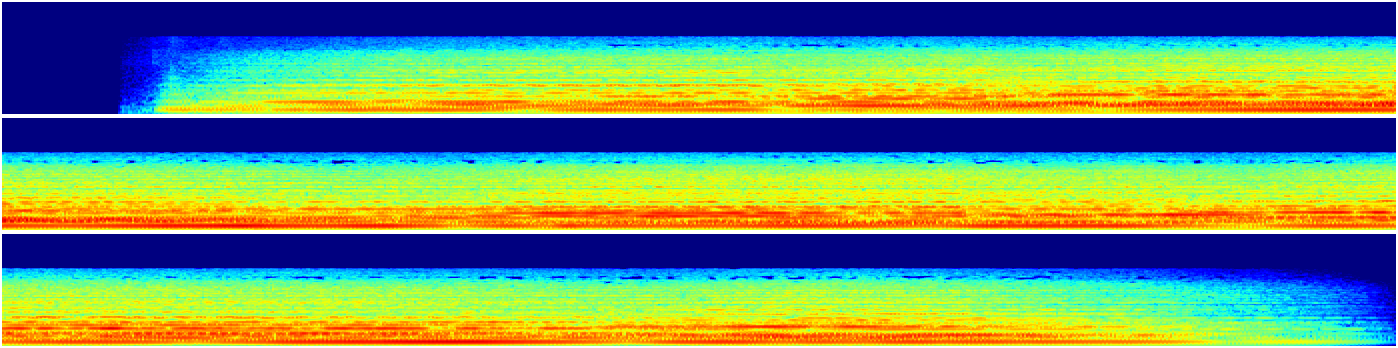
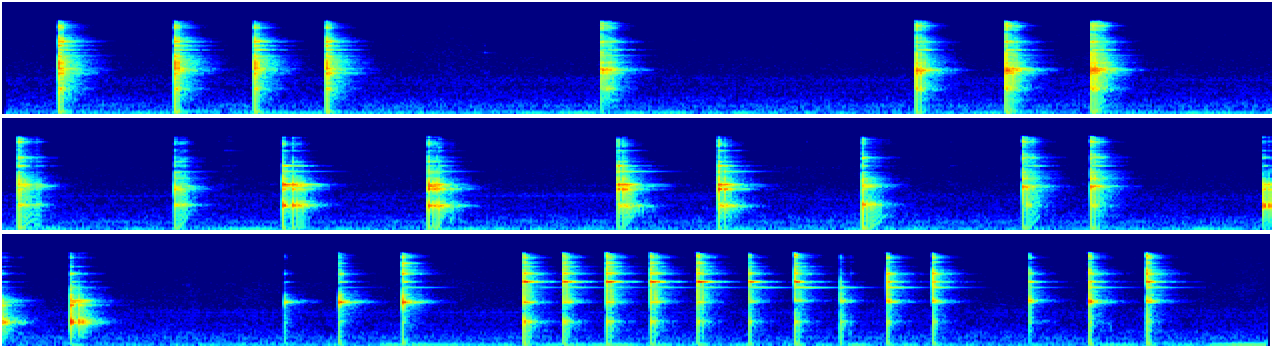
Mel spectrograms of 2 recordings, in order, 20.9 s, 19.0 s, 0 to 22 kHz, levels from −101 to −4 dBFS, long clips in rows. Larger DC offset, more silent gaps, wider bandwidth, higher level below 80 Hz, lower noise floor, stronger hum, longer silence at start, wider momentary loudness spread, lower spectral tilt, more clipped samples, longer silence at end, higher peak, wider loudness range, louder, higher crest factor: neither; neither; second, 6.6 kHz vs 12 kHz; first, -42 dBFS vs -66 dBFS; second, -45 dBFS vs -73 dBFS; neither; first, 0.8 s vs 0.3 s; second, 9 LU vs 17 LU; first, -8.5 dB/octave vs 2.5 dB/octave; neither; second, 0.4 s vs 0.55 s; about the same, -4 dBFS vs -2 dBFS; second, 5 LU vs 9 LU; first, -18 LUFS vs -27 LUFS; second, 14 dB vs 30 dB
